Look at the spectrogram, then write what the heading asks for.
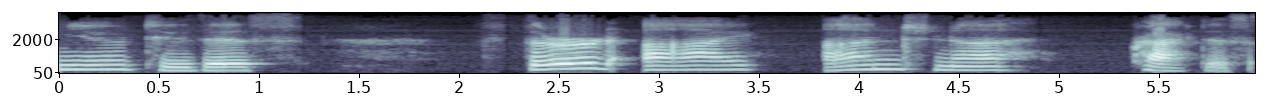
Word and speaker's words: Ajna: to this third eye Ajna practice. I've also actually heard it pronounced Agna, which is very similar to Agni, which is fire, which is not what the third eye is about.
